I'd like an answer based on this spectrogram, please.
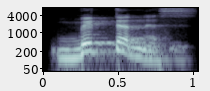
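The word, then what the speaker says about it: bitterness: దీన్ని ఎలా ఆర్టికులైజ్ చేస్తాం బిట్టర్నెస్ బిట్టర్నెస్ ఏ సిలబల్ ఎక్కువ ఫోర్స్ గా పలుకుతుంది ఫస్ట్ సిలబలే మిగిలిన సిలబస్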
